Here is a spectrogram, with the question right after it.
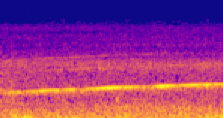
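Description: An ambulance siren in Spain wails steadily at a distance beneath a low background rumble, its single tone rising slowly without pause.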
